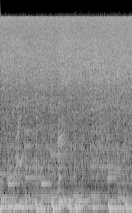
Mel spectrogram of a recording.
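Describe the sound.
Burgers sizzling on a hot grill just after the first flip: a steady, loud crackling hiss that runs without pause, with no talk.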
